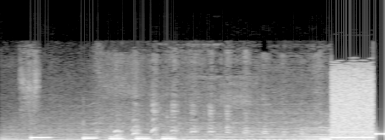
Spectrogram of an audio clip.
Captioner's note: maniacal Laugh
